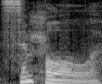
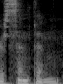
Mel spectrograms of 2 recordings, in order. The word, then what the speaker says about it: simple: Simple. Yeah. Sometimes I hear simpin or simpan.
